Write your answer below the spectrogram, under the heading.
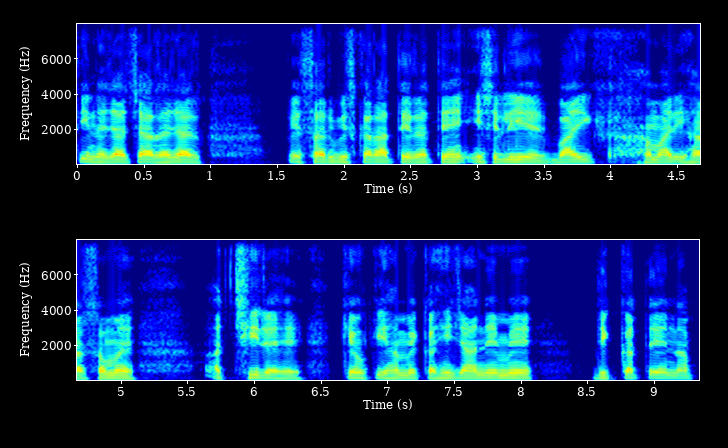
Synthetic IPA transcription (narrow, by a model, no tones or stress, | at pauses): t̪iːnɦɐzaːɾt͡ʃaːɾɦɐzaːɾ | pesɐɾbɪskɐɾaːt̪eɾɛɦt̪eɦɛ̃ʔɪsliebaːɪkhɐmaːɾiɦɐɾsɐməj | ɐ̰tːʃʰiɾɐɦekjõːkiɦɐmẽkɐɦĩd͡ʒaːnemẽ | d̪ɪkːət̪ɦɛ̃na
